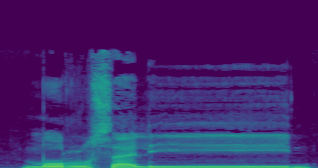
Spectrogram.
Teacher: مرسلین کی یا کی ادائیگی کے وقت آواز ناک میں نہیں جانی چاہیے۔ مرسلین ایسے نہیں پڑھنا، مرسلین۔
